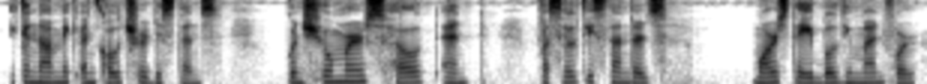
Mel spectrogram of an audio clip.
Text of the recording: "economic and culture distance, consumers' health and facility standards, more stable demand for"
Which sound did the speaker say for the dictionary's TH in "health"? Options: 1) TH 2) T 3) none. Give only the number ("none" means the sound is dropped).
2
